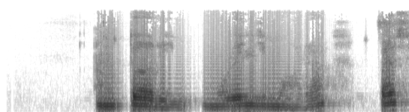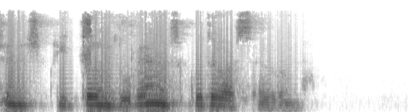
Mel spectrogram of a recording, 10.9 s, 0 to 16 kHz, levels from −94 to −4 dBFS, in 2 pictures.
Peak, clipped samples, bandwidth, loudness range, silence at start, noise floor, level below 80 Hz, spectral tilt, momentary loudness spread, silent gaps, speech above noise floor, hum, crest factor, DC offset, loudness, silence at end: -6 dBFS; under 0.1%; 11.5 kHz; 6 LU; 1.25 s; -82 dBFS; -48 dBFS; -5.5 dB/octave; 15 LU; none; 52 dB; none; 24 dB; under 0.1%; -29 LUFS; 1.45 s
